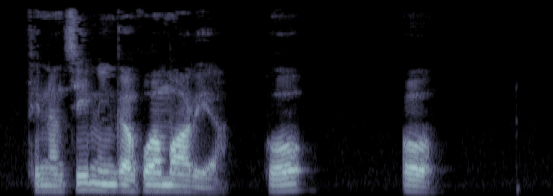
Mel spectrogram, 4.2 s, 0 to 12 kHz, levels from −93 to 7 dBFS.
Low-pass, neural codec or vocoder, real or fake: 9.9 kHz; none; real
